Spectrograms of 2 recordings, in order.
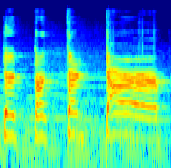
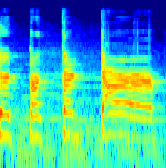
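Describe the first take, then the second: First: It is said in an exaggerated redneck accent. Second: The same.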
